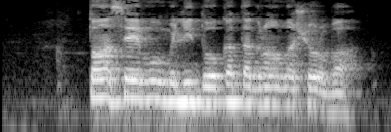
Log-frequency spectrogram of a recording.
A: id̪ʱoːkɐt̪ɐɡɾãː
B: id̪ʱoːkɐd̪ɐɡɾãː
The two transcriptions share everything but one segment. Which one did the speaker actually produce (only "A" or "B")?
A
